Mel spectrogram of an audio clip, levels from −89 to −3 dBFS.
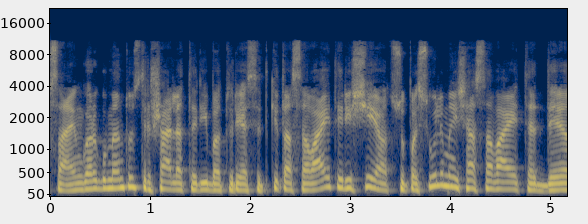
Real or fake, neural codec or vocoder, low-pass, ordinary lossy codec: real; none; 10.8 kHz; MP3, 64 kbps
